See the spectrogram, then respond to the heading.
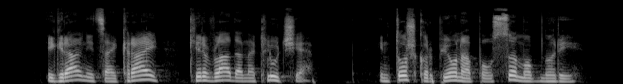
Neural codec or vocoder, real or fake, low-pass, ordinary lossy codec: none; real; 14.4 kHz; none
